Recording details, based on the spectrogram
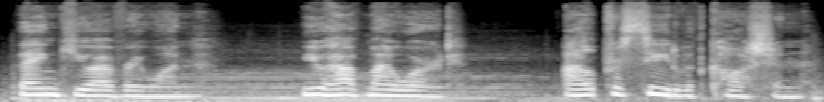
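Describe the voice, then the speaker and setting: A woman playing a resolute young female leader in an anime game, speaking in a measured, authoritative way. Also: medium pitch, fairly even intonation, darkish tone, natural voice. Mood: grateful, assured. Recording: music under the voice. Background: game music.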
